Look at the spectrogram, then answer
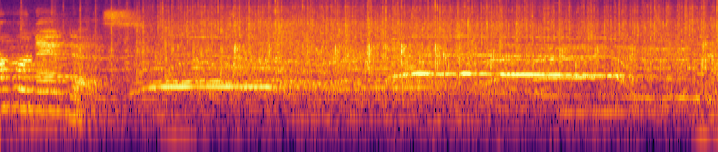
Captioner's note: audience cheering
